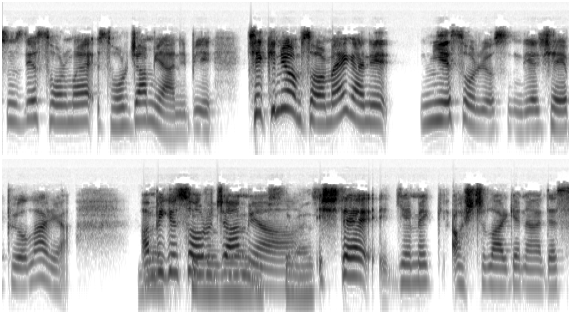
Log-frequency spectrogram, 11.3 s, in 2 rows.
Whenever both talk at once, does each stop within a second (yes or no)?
no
